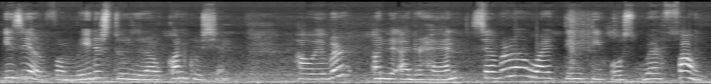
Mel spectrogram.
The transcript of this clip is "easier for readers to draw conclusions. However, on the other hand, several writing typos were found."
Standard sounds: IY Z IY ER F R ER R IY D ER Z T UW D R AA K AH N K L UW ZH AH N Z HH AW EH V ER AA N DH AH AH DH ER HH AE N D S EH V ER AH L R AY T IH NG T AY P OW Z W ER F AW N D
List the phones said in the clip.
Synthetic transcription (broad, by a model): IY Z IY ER F R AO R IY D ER S T UW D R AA K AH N K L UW S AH N HH AW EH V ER AA N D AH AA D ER HH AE N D S EH V ER AH L W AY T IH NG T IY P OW S W ER F AW N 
